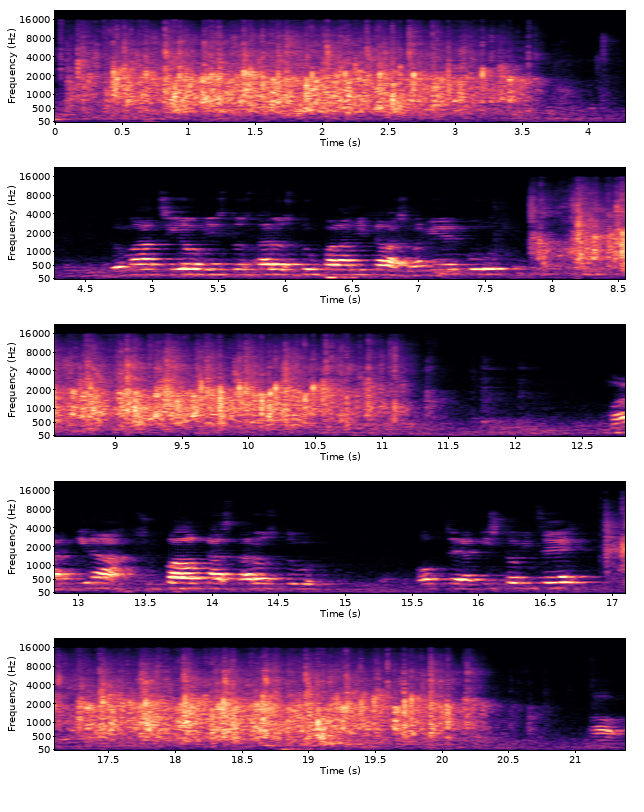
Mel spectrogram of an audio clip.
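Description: An audience claps and applauds in bursts.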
